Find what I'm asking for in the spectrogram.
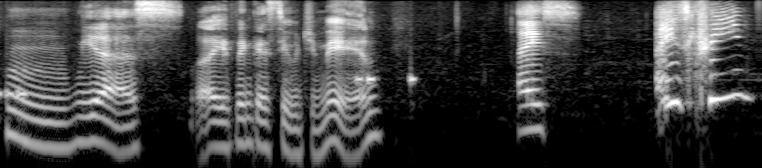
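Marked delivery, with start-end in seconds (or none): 4.9-5.6 put-on excited high-pitched child; loud, very high nine-year-old; kid voice. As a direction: squeal it loudly like a little kid. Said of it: "I'm reading in this kid voice".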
